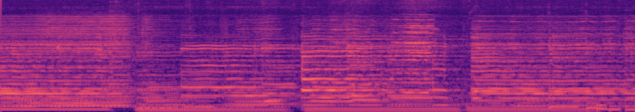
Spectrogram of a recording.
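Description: Slow, spacious trio music played by electric bass, electric guitar and alto saxophone through effects pedals. Long held bass notes change every second or two under sustained guitar and sax tones.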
